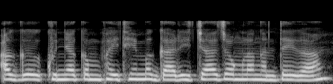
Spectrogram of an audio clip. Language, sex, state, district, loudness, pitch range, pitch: Wancho, female, Arunachal Pradesh, Longding, -12 LUFS, 215-235 Hz, 225 Hz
